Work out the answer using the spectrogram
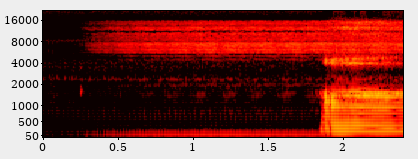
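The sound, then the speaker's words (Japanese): A small vibrator switches on abruptly partway through and gives a steady, bright electric buzz. Before it starts, only a low hum is heard. “ローター、スタート。”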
